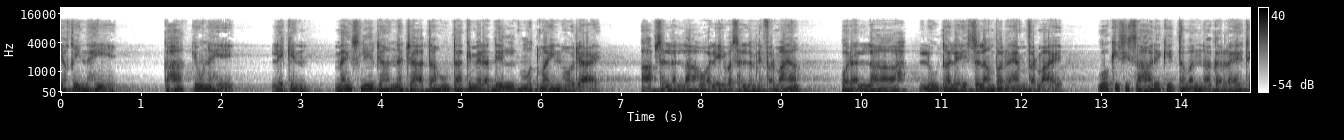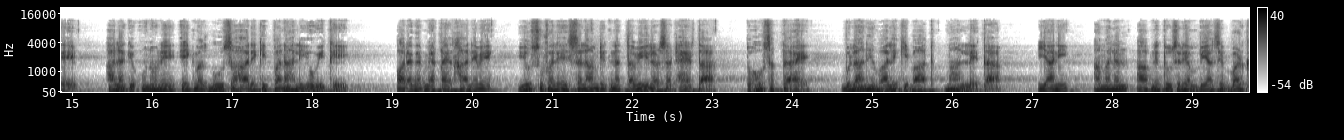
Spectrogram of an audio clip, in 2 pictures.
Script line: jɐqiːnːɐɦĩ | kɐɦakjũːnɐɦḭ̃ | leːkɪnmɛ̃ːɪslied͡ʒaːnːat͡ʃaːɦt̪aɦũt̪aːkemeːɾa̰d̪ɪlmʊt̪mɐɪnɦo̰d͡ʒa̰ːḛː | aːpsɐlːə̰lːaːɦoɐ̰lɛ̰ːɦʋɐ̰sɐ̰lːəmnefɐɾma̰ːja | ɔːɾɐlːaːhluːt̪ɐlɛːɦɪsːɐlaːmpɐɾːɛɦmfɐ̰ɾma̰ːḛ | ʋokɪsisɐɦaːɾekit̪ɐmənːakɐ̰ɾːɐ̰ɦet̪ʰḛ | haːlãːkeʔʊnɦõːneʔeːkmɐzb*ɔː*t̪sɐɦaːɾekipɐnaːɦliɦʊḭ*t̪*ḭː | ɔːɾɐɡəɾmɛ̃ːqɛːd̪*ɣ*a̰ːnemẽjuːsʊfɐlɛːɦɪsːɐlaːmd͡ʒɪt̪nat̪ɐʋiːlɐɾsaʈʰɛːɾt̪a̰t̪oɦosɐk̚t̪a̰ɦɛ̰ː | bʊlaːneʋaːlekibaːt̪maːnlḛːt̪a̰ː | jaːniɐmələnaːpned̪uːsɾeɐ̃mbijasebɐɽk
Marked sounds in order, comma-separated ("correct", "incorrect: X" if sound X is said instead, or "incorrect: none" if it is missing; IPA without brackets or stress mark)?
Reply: incorrect: uː, incorrect: t̪ʰ, incorrect: x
